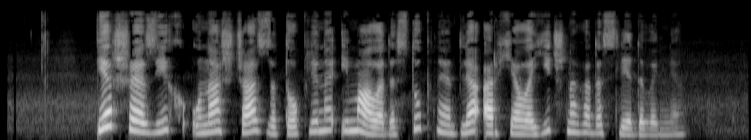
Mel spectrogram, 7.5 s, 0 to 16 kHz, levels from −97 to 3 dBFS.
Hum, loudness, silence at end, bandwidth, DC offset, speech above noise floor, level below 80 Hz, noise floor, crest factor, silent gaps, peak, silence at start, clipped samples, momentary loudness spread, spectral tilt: none; -23 LUFS; 0.7 s; 11.5 kHz; under 0.1%; 42 dB; -78 dBFS; -65 dBFS; 20 dB; none; -4 dBFS; 0.95 s; under 0.1%; 13 LU; -4 dB/octave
